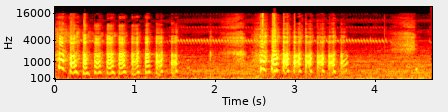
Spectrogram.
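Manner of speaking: high, long villainous cackle; evil witch laugh. Acted. Witch mocks the brothers' escape plan, evil cackle. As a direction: cackle in gloating bursts.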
